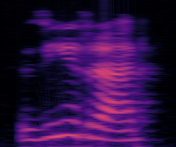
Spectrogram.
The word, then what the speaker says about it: virar: Yeah, it's also one R, so it's R, virar, virar.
